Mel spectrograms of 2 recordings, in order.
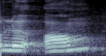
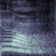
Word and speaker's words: l'homme: Ici, j'ai une H muet. H muet يعني مش ملفوظة, صار في عندي وراها الأو. الأو voyelle, alors je mets apostrophe. J'enlève le E, je ne peux pas dire le homme, alors je dis l'homme.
